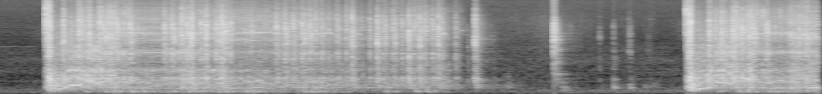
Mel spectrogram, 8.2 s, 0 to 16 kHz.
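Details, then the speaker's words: Massey Ferguson MF711 hydrostatic skid loader, not run in 20–25 years, choke pulled, throttle back: catches, runs rough and uneven a few seconds, cuts out, fires again; slight exhaust leak, puff of smoke, old engine coming back to life. "yeah little mfer is running first time in 20 to 25"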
